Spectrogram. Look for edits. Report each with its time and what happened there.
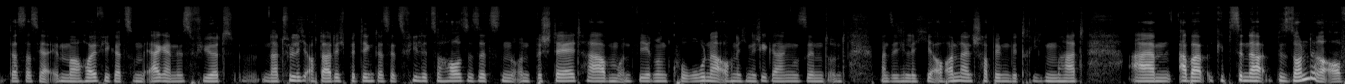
0:07.6 - word
0:09.4 - word

